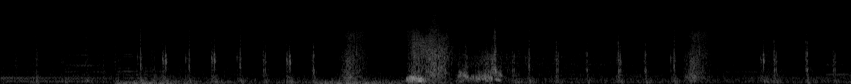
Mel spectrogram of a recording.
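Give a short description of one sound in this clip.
Quick footsteps run across wooden boards.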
